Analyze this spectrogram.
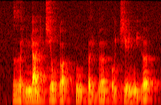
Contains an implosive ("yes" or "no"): yes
